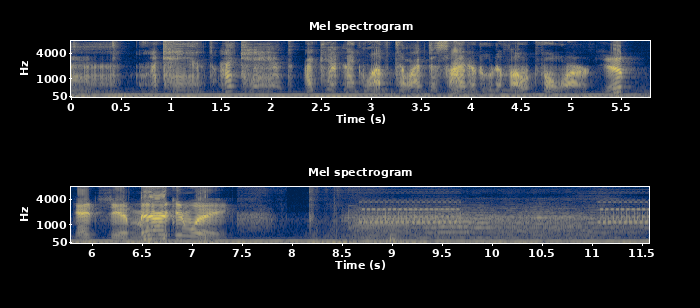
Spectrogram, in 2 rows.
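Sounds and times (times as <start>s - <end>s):
speech: 2.4s - 2.9s, 3.6s - 5.6s, 6.2s - 7.4s
telephone ringing in the White House: 8.6s - 11.5s.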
